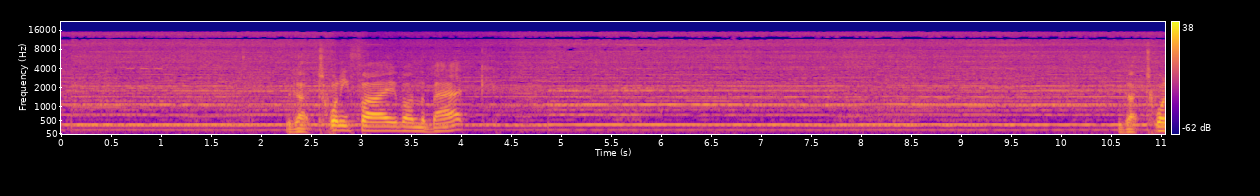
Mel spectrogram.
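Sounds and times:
drone propellers whining: 0.0s - 11.0s.

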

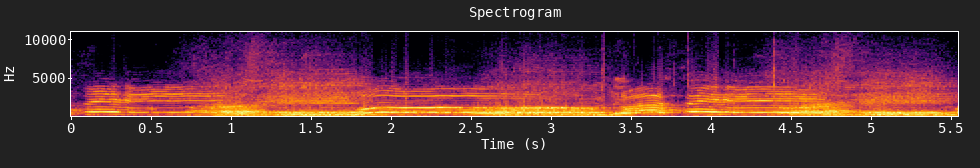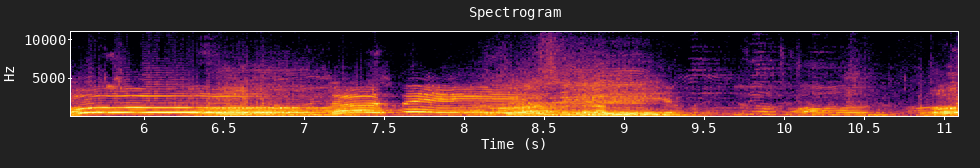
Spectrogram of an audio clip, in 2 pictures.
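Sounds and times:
crowd chanting in unison: 0.5s - 9.5s, 10.4s - 11.0s.

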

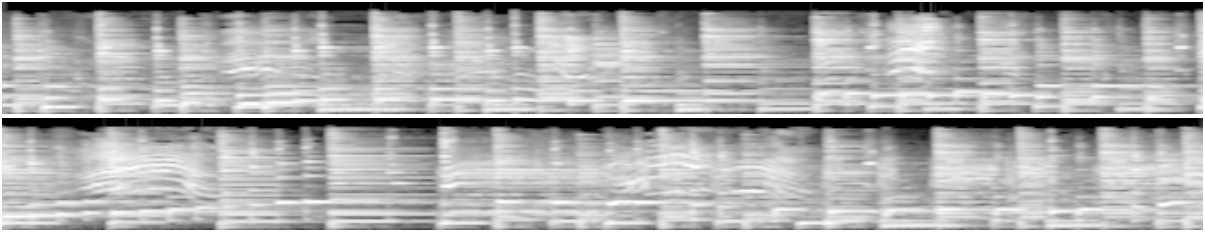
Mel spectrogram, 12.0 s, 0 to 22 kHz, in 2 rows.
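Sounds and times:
instrumental lullaby music: 0.0s - 12.0s.

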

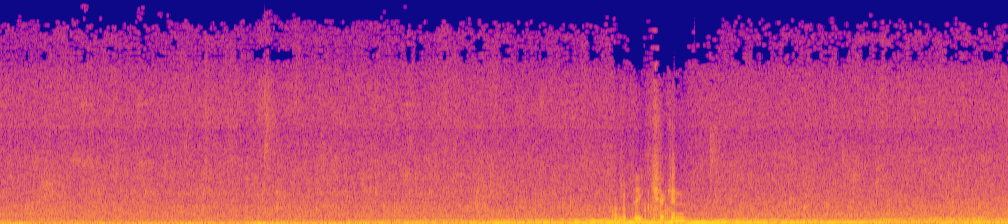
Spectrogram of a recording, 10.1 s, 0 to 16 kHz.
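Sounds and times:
vehicle engine hum: 3.1s - 10.0s.

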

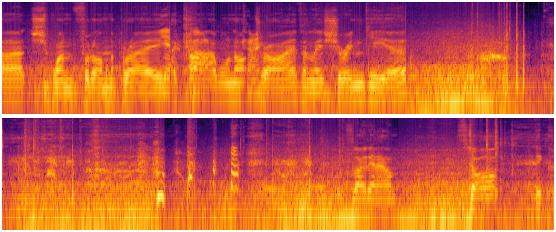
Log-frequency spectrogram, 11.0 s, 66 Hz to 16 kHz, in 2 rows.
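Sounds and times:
car engine hum inside cabin: 0.0s - 11.0s
people laughing: 5.4s - 9.0s.

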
